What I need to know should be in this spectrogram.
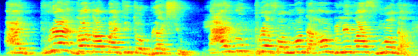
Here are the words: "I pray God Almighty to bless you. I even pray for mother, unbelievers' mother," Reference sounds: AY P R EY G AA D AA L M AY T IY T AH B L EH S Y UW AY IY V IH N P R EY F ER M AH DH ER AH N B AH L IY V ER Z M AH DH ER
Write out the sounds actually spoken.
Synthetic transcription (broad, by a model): AY P R EY G AA D AA L M AY T IY T AH B L EH S Y UW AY IY V IH N P R EY F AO M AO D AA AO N B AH L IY V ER S M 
